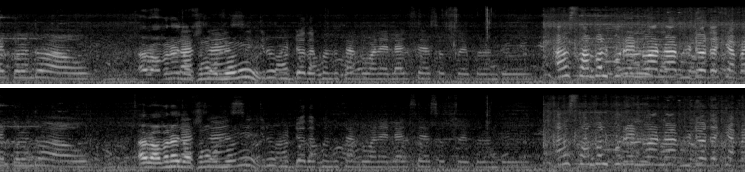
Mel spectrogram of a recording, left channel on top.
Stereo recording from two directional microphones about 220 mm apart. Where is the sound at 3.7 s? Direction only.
5° right (ahead or behind).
